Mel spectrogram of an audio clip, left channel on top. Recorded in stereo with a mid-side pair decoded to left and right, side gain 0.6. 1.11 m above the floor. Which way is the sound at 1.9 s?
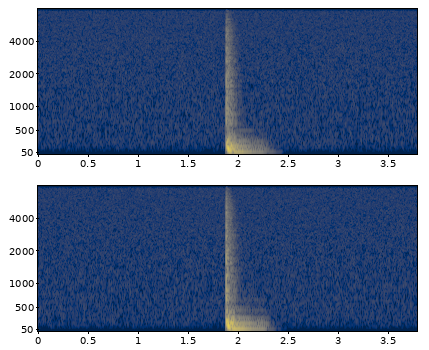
40° right.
